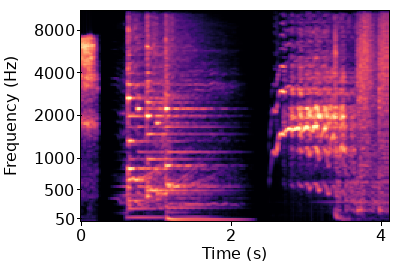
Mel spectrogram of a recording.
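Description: A brief bright tone and a booming sustained chord give way to a horse's loud whinny, its pitch quavering and falling over about two seconds. No one speaks.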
